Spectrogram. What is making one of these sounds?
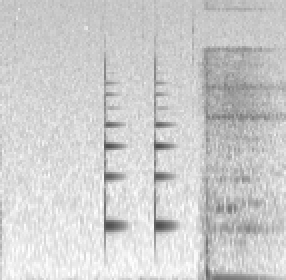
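Two short bright chimes ring out in quick succession.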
